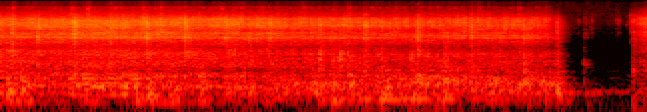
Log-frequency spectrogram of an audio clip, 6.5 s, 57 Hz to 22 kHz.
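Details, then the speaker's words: Hornby R2558 County Class model locomotive, bought as a poor runner: motor whirs steadily with a regular light click from a gear missing a tooth. "Well, that runs an awful lot better than I was expecting. Uh, you can hear it clicking. That'll be the missing tooth, but yeah, it runs not too bad."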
